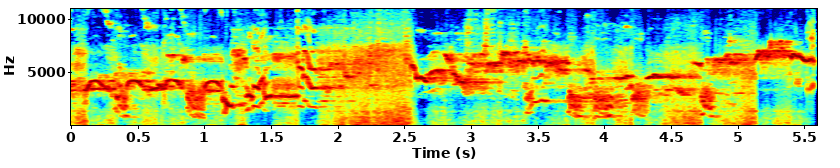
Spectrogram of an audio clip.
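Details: Cucak keling song, loud and crowded with high whistles, looping warbles and falling slurs, running on without a break.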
